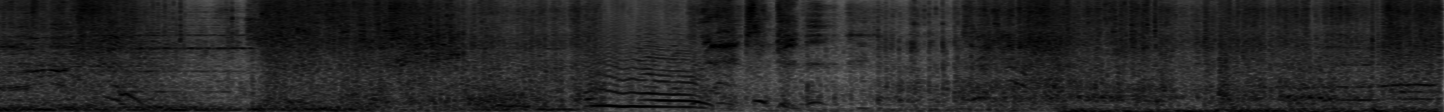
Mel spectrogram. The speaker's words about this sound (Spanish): Sitka se incorpora y clava su lanza en el hielo, provocando una enorme grieta.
